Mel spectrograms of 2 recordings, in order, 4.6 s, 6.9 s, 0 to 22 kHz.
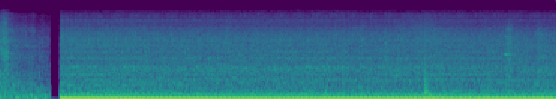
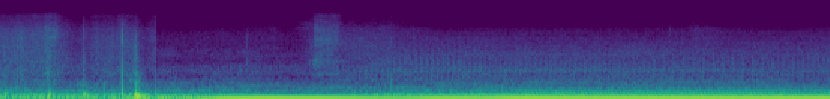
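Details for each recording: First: VW Golf Mk5, 50,000 km, after fixing a rattle caused by fuel lines moving inside the frame (secured with cable ties): steady, clean engine at raised revs, rattle gone. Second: VW Golf V (Mk5), 50,000 km: the engine starts and settles into a steady low idle with a faint rattle from inside on the right. Loose fuel lines, after a shop fuel-filter change, tap the frame/body; fixed with zip ties.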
